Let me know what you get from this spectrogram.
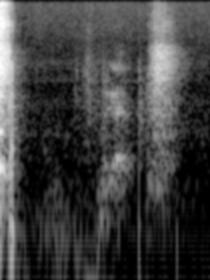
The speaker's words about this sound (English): Delete my sniffs. Okay. Sorry. Do you want a tissue? No, I'm good.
